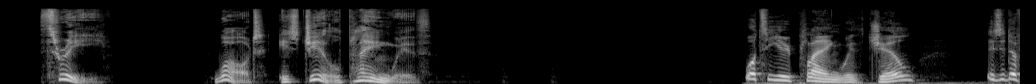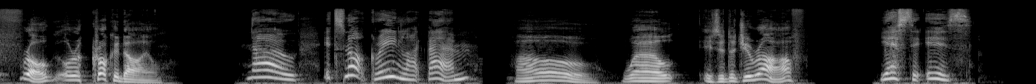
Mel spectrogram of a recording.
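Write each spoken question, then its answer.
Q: What is Jill playing with?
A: A giraffe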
